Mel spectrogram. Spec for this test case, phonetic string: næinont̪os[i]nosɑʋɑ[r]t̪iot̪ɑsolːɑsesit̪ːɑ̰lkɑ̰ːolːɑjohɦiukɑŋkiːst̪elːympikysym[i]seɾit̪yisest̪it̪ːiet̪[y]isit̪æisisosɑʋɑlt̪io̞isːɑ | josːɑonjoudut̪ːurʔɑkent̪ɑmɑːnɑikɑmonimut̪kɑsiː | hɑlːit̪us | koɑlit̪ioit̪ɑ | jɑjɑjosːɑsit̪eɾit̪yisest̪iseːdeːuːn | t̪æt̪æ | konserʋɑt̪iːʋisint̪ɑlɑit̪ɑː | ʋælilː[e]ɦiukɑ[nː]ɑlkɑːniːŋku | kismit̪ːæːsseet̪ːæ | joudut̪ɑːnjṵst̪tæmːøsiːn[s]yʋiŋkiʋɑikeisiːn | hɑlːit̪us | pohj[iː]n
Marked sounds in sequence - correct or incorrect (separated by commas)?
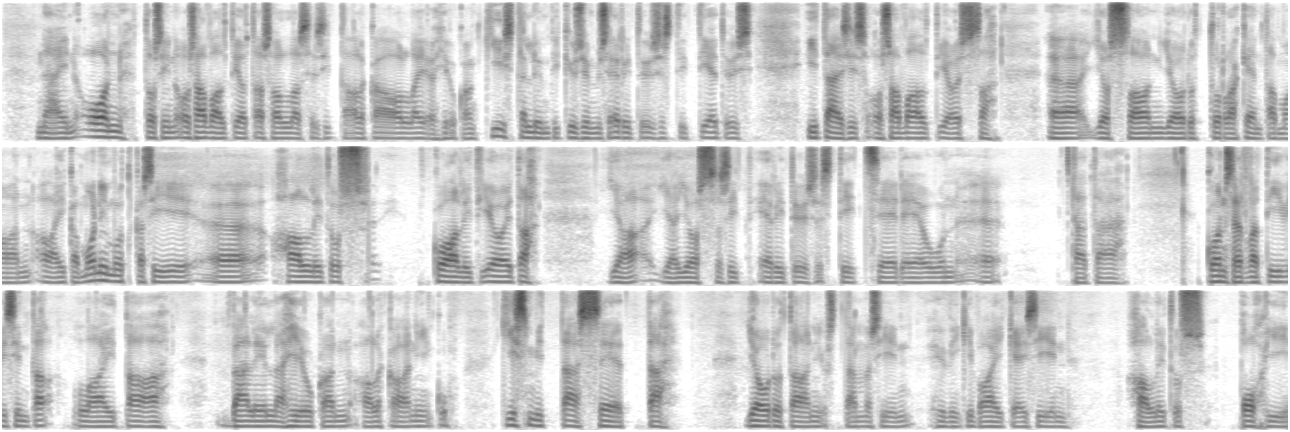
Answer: correct, incorrect, incorrect, correct, incorrect, incorrect, incorrect, correct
